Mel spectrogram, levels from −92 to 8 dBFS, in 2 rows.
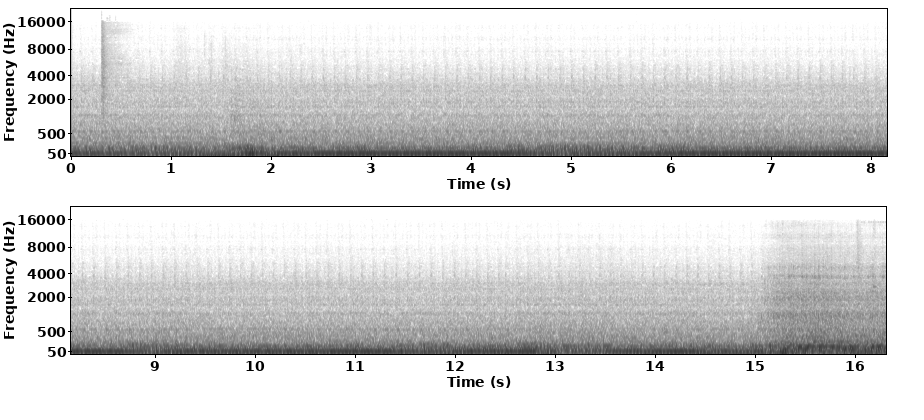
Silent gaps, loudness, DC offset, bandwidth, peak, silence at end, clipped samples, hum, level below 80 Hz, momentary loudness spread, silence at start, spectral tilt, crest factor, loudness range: none; -28 LUFS; 0.1%; 5.2 kHz; -10 dBFS; 0 s; under 0.1%; none; -24 dBFS; 5 LU; 0 s; -8.5 dB/octave; 12 dB; 1 LU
